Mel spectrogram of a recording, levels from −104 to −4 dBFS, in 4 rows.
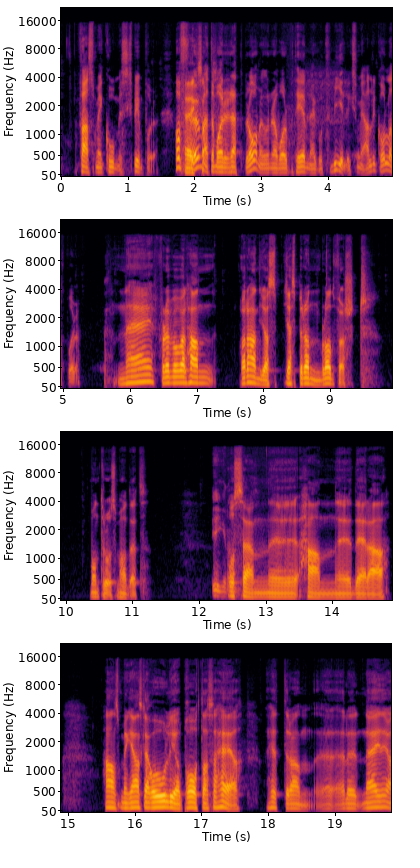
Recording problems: abrupt cut into speech; at the end

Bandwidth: 15 kHz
